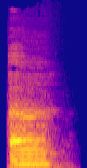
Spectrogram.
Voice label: "a", Heiltsuk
